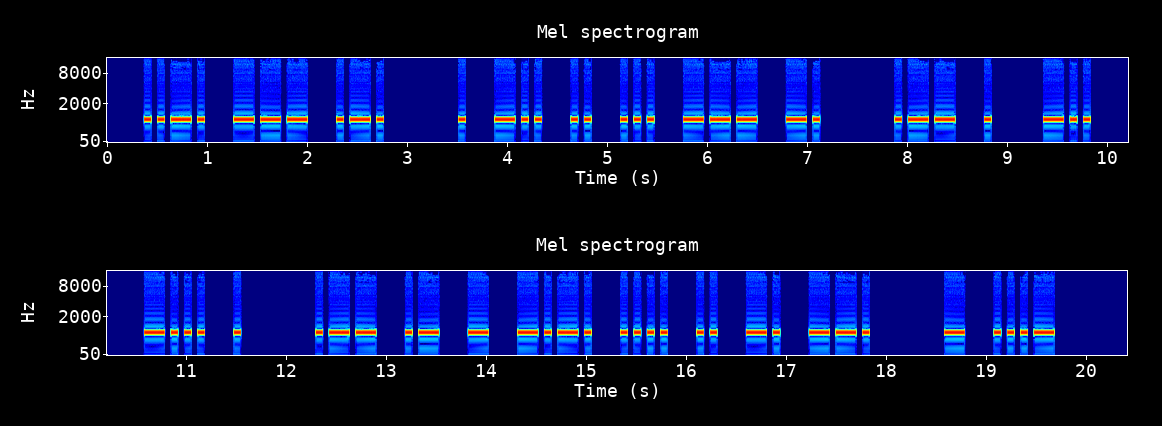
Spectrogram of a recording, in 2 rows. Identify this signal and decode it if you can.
Morse code, heard as a keyed tone, about 18 wpm, spaced as for 15 wpm, 1000 Hz. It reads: FOR EDISON WE D BE WATCHING TV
